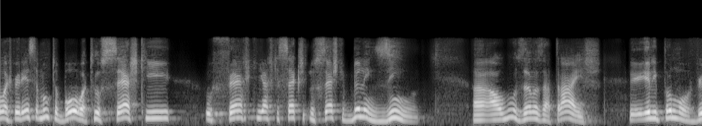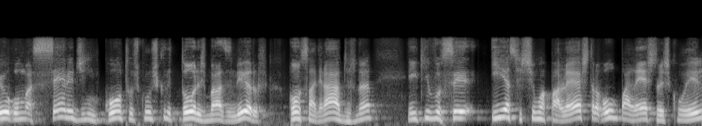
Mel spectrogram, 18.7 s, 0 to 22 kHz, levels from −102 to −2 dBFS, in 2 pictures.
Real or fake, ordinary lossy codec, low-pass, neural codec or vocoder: fake; none; 7.2 kHz; codec, 16 kHz, 1 kbps, X-Codec, HuBERT features, trained on balanced general audio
